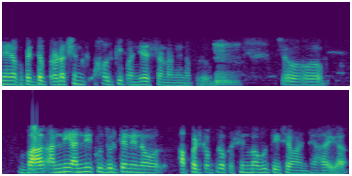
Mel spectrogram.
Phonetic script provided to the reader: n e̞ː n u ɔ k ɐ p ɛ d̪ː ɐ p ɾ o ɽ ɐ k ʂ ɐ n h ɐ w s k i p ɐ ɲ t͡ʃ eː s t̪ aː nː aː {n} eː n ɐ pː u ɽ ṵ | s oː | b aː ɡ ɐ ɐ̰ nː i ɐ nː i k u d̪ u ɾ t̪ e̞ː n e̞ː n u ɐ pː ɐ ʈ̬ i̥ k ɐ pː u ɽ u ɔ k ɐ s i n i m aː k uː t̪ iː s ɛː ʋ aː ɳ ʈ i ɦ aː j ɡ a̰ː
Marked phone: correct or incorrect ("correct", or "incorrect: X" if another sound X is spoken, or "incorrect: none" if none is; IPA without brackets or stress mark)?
correct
